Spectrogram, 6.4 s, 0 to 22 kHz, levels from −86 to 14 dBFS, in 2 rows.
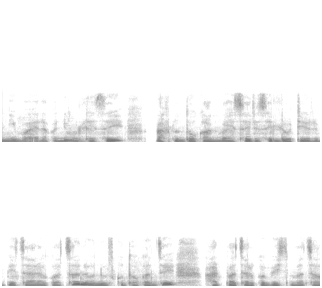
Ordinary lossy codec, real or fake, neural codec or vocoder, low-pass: none; real; none; none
